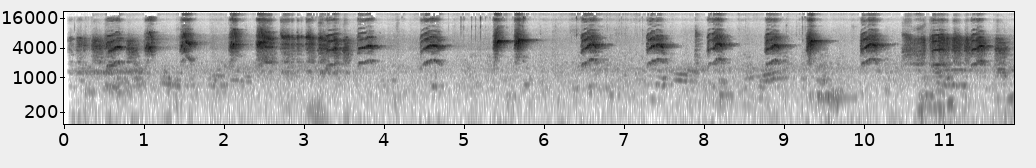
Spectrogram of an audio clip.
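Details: Scarlet minivet lure recording used to get birds to sing: bright, high chirped notes in short bursts, repeated roughly every half second to second over twelve seconds, with faint lower background noise.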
